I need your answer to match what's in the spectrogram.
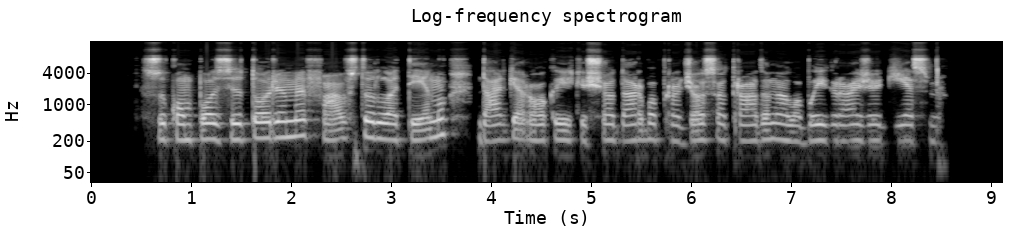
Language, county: Lithuanian, Kaunas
